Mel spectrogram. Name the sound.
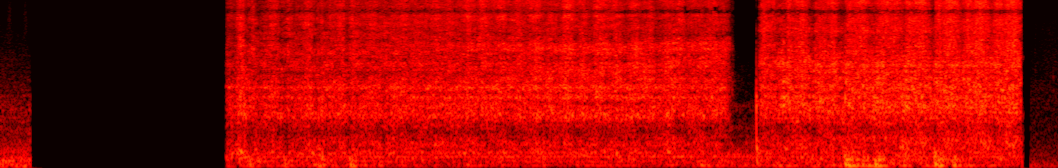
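sanding joint compound on a model shack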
